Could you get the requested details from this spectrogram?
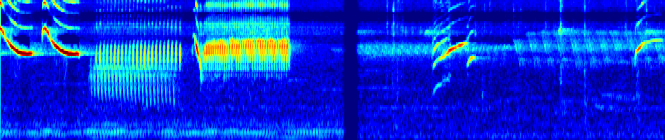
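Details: Canary song opening with two sharp falling whistles and a long buzzy trill. A brighter buzzy roll follows, then near quiet with a few faint rising notes.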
